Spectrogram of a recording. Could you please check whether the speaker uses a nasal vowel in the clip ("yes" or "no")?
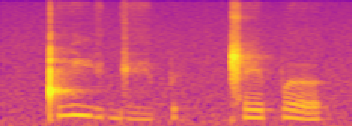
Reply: no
